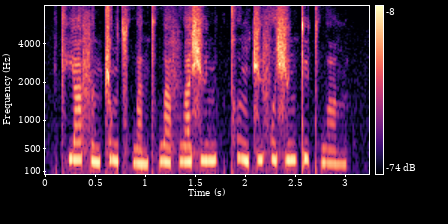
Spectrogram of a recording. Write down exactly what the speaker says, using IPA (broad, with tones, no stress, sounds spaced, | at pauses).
t̪ʰ j ä˦ f ə˨˩ n ʈ͡ʂ ʊ˥˨ ŋ t͡sʰ w a˨˩ n t̪ʰ w ä˥˨ f w ä˦ ɕ y˦ n | kʰ ɤ˥˨ ŋ t͡ɕ y˦ f ɤ˥˨ ɕ y˦ n t̪ y˥˨ t̪ʰ w ɑ˨˩ ŋ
